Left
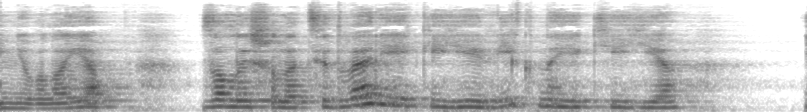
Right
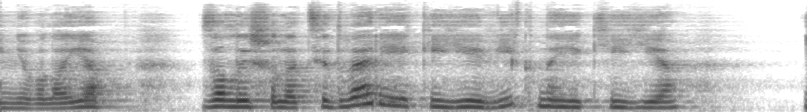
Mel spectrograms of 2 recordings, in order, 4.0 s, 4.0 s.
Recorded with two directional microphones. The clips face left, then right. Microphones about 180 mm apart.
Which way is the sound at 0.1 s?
30° right (ahead or behind).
